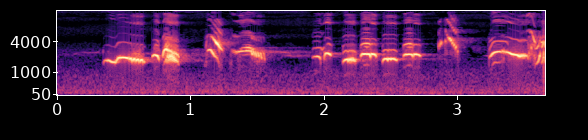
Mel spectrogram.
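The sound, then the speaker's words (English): A blackbird sings a run of mellow, fluting phrases in a lower register, several slow warbled notes in short bursts separated by brief pauses, clear over a faint background hiss with no voices. “The blackbird has a slower and lower register.”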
